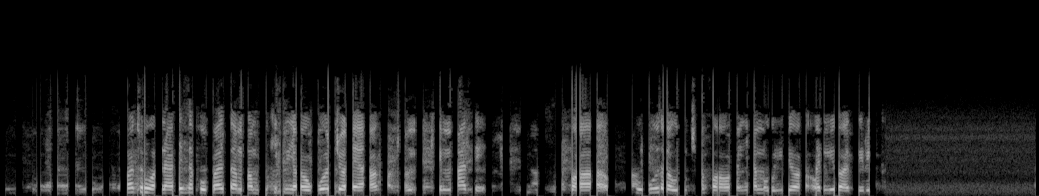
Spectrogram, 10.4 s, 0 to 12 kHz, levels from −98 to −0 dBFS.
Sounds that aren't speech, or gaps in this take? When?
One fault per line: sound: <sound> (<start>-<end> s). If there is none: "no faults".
no faults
